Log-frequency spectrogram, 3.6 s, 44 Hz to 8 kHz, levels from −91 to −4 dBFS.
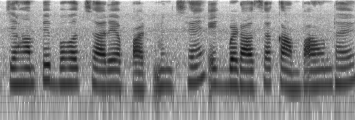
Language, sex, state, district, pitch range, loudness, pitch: Hindi, female, Maharashtra, Aurangabad, 190-210 Hz, -17 LUFS, 205 Hz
